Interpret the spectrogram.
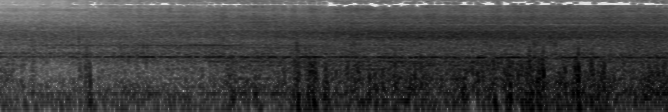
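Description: Freight train of covered wagons rolling past behind an electric locomotive: a rumble that grows louder, with wheels clacking over rail joints thickly from about three seconds in as the wagons pass close, and a steady whine throughout.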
